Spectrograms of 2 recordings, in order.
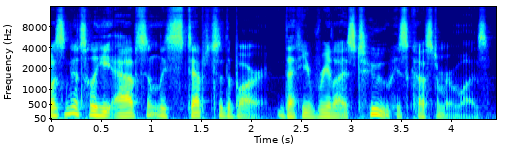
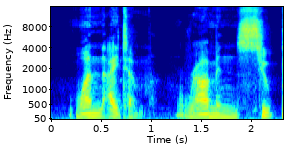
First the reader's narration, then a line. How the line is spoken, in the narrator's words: the Elixir croaked stiltedly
